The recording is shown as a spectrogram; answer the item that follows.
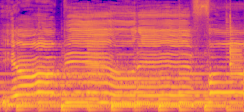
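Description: Acoustic guitar strummed in a steady rhythm, about four strokes a second, with a voice singing over it that slides up into a held high note near the start.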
